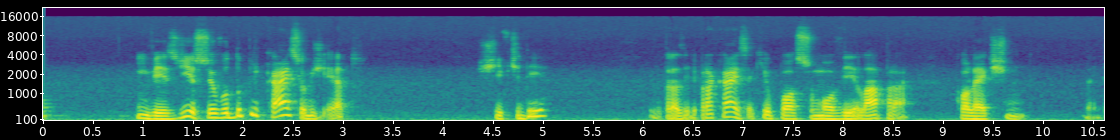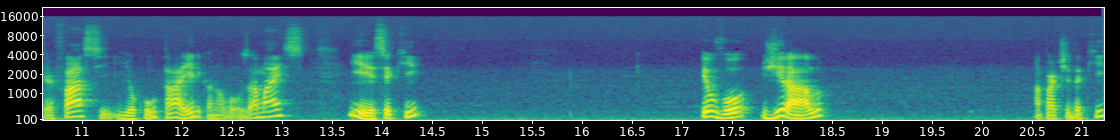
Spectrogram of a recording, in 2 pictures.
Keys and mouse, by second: 0.2 ctrl+middle click, 0.3 ctrl+middle click, 0.5 ctrl+middle click, 0.6 ctrl+middle click, 1.3 shift+middle click, 1.4 shift+middle click, 2.2 click, 2.7 ctrl+middle click, 3.5 middle click, 5.2 shift+d, 7.0 click, 8.1 m, 12.1 h, 12.6 middle click, 13.6 click, 15.1 middle click, 15.8-18.1 ctrl+middle click, 16.3 middle click, 17.8 middle click, 17.9 middle click, 19.0 Tab, 20.0 click.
